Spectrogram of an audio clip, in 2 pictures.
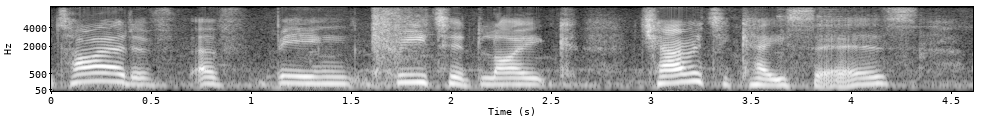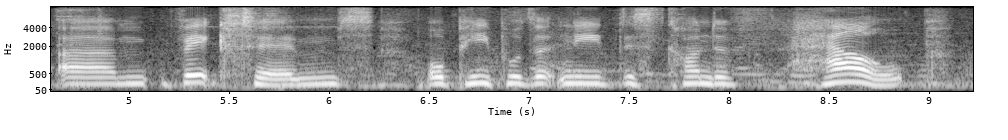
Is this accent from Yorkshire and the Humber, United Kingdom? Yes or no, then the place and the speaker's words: no; Loughborough, East Midlands, United Kingdom; But then my experience is totally different because I was born here. So I'm born and bred in Loughborough.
